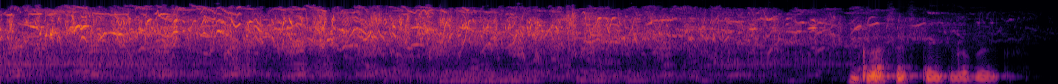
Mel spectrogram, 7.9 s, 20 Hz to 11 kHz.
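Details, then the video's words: Redwing flock in communal song, Oka Nature Reserve, Russia, April 2019: a continuous high twittering chorus that thins out, joined near the end by a few lower harsh calls before the sound stops. "Белобровик Turdus iliacus, коллективное пение стаи / song of the Redwing flock"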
